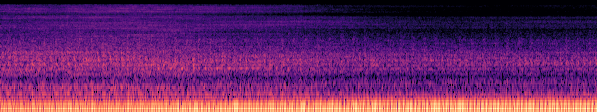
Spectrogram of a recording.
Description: Has an engine knock, but will be getting some restoration work done over the next couple of years.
